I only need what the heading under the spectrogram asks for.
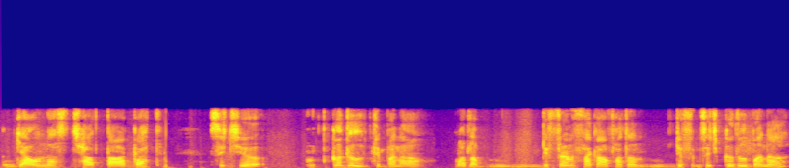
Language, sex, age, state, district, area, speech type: Kashmiri, male, 45-60, Jammu and Kashmir, Ganderbal, urban, spontaneous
